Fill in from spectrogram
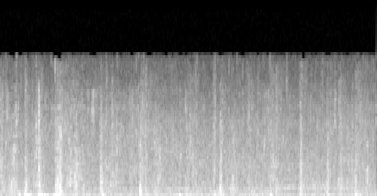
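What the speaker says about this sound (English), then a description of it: "A lot of it's pissing down rain." Heavy rain pours in the video game Days Gone, a dense, even hiss with scattered patters, fairly faint and unbroken throughout.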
